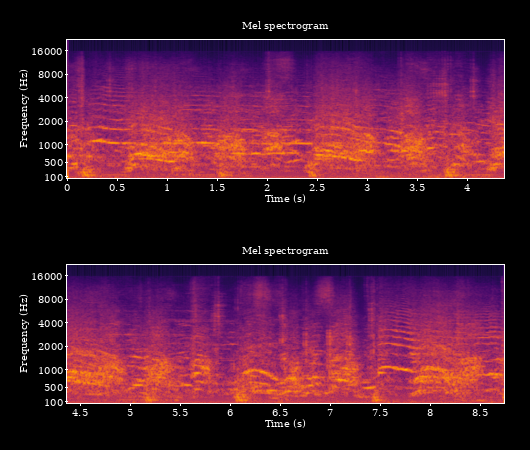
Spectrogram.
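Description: A packed crowd shouting and yelling over one another around a performer on a microphone, very loud, with a steady low hum underneath.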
